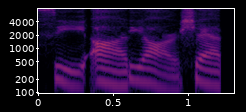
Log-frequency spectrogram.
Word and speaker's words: Saoirse: with his lips and pronouncing it See-ah-er-sha.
